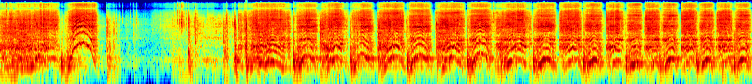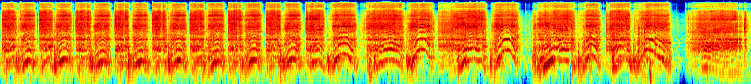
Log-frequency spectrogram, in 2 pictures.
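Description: Electric drum drain-cleaning machine running, its spinning cable rattling and scraping inside a blocked sink drain pipe in rapid uneven pulses. It eases off briefly about two seconds in, then runs on.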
